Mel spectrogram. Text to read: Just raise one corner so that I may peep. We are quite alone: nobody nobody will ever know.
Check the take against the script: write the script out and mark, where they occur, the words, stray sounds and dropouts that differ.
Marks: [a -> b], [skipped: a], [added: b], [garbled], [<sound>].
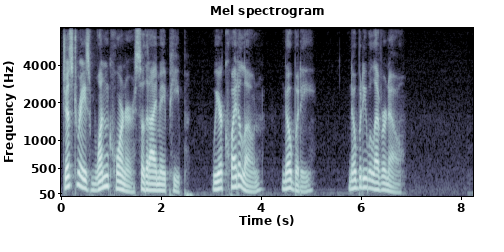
Just raise one corner so that I may peep. We are quite alone: nobody nobody will ever know.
